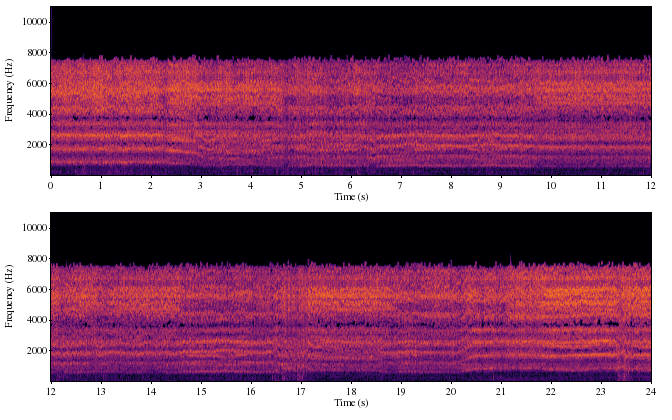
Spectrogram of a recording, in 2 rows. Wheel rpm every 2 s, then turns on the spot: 230, 200, 160, 160, 160, 160, 160, 160, 160, 160, 210, 220.
none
